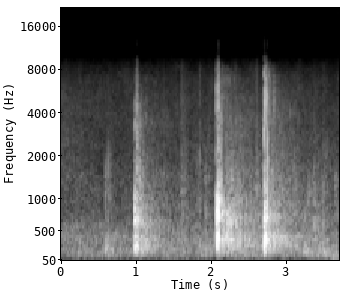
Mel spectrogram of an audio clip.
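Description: A paddle strikes a ball with sharp pops.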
